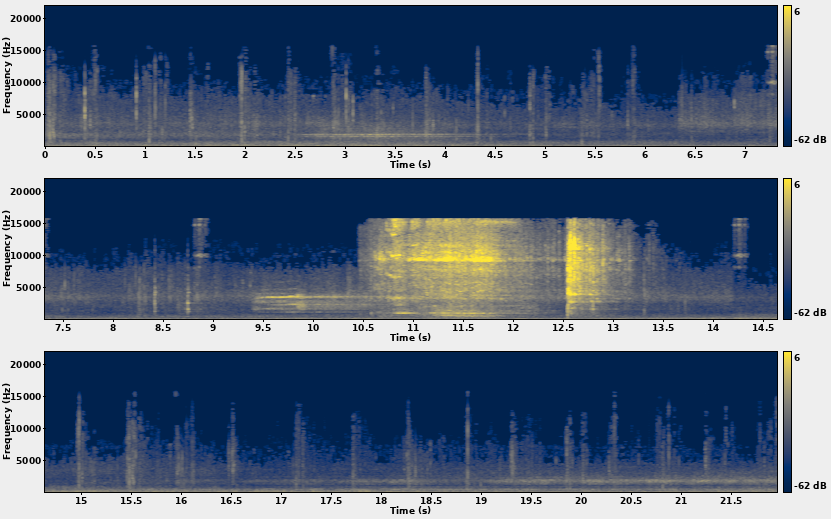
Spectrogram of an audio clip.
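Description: Footsteps crunch slowly on dirt.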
